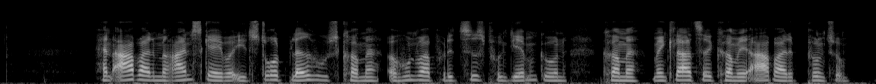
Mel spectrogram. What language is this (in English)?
Danish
